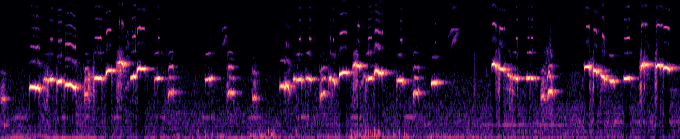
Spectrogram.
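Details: Pet cockatiel chick whistling a long song meant to entertain and accompany a pet bird, loud, varied whistled phrases that climb and dip in short bursts, separated by brief gaps.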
